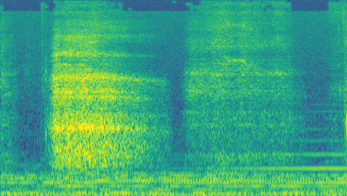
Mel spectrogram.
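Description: A single long, deep breath drawn in and slowly released during a physiotherapy exercise for a disc bulge, close and steady with no talking.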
